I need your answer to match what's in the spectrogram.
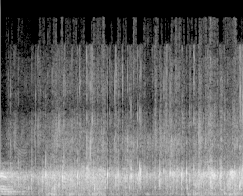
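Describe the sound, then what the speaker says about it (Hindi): An audience of students and guests at a girls' inter college youth seminar in Basti claps loudly, a dense, steady wash of many hands that holds evenly for the whole stretch. "जोर से बजाओ ताली।"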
